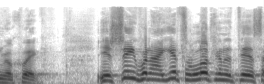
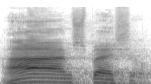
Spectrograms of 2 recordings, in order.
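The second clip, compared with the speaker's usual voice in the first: very slow, lower lead for the crowd; slow, measured call to repeat; drawn-out cue; 6 semitones lower, much slower than usual. Shown as a demonstration. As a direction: stretch each word for everyone to join.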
